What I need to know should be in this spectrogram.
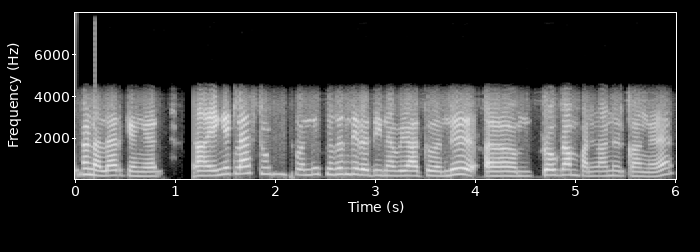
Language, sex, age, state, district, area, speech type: Tamil, female, 30-45, Tamil Nadu, Vellore, urban, conversation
